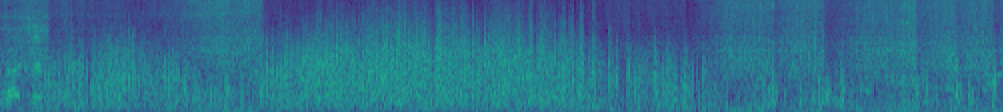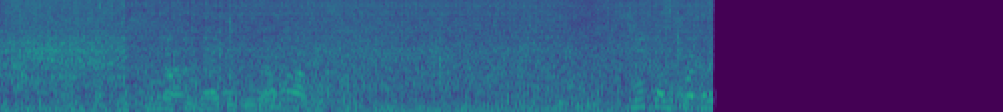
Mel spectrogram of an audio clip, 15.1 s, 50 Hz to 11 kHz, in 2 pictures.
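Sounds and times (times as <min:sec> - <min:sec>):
motorcycle engines pulling away: 0:00.0 - 0:12.9
wind buffeting microphone: 0:00.0 - 0:12.9.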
